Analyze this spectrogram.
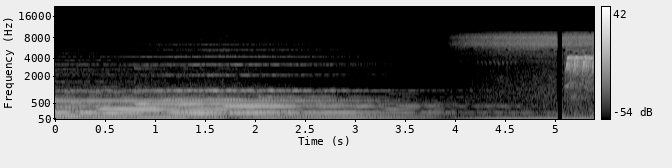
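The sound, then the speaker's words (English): A steady, low droning tone fills the first few seconds, then gives way to a dense, high-pitched chorus of night insects, briefly cut off before resuming loudly, as a strange bird call warbles in the distance. “A strange sort of bird call warbled off in the distance, and instantly the background crackle of insects and scuttling animals ceased.”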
